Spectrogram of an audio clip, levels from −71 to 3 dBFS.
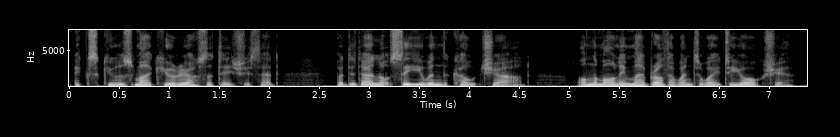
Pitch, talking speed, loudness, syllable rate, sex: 125 Hz, 185 wpm, -19 LUFS, 5.6 syllables/s, male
